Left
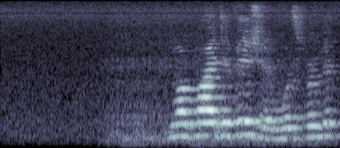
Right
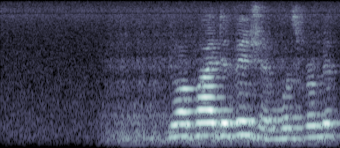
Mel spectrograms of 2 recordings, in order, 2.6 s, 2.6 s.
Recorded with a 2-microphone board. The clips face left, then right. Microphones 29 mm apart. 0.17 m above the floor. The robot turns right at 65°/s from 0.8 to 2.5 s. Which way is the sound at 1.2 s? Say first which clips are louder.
Right 3 dB; 130° right.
